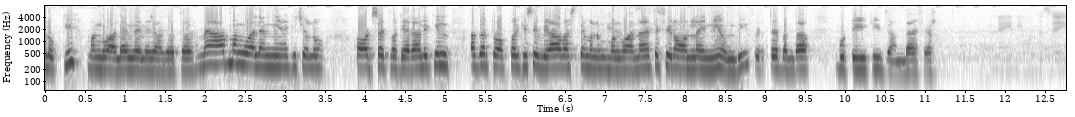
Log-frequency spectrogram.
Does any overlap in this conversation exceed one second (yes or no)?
yes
